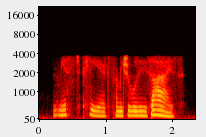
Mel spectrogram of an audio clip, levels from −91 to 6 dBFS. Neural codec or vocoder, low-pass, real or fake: codec, 16 kHz in and 24 kHz out, 0.6 kbps, FocalCodec, streaming, 2048 codes; 3.6 kHz; fake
